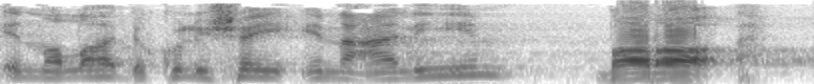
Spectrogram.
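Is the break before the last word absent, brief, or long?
brief. There is a short stop without a breath before براءة. The verses are briefly separated without breaking the recitation. "أن تقف من غير نفس"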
